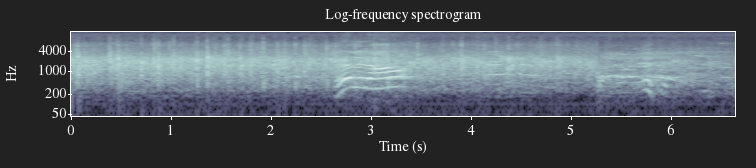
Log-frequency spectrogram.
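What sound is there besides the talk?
audience applause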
